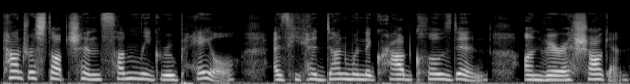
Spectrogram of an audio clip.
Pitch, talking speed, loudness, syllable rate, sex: 230 Hz, 150 wpm, -17 LUFS, 4.3 syllables/s, female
